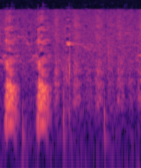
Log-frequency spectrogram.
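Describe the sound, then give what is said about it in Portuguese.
A stray mixed-breed dog following a person walking through a neighbourhood on a Saturday morning barks twice in quick succession, sharp, followed by a few softer yips and whimpers. “Pô, sai pra lá, cachorro. Sai, seu vira-lata.”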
